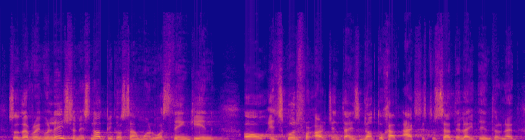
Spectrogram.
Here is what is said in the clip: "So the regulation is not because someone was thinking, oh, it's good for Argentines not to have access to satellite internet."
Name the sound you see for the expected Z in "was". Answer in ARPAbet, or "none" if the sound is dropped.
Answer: S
